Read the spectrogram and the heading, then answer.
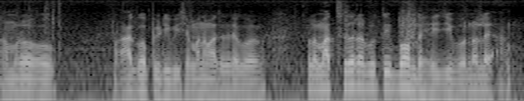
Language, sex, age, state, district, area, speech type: Odia, male, 45-60, Odisha, Kendrapara, urban, spontaneous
